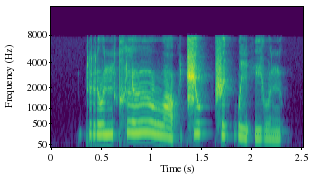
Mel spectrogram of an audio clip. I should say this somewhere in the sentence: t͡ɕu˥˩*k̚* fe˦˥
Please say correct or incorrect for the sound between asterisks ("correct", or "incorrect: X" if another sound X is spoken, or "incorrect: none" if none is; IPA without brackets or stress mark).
correct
